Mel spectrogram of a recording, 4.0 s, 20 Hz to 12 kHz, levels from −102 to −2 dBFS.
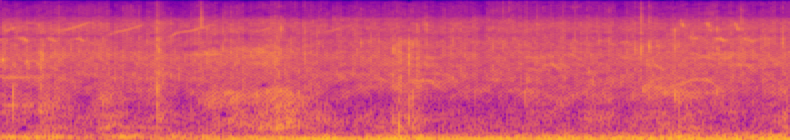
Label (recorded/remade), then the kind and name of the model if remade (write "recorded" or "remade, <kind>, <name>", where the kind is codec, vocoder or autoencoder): remade, vocoder, Vocos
